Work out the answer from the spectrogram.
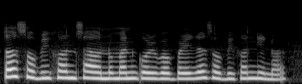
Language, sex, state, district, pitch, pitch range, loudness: Assamese, female, Assam, Kamrup Metropolitan, 280 Hz, 265-295 Hz, -14 LUFS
